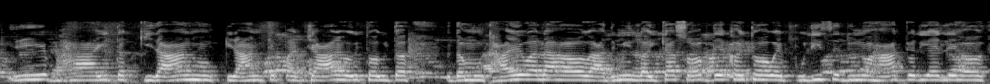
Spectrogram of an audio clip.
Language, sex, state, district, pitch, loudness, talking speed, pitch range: Bajjika, male, Bihar, Vaishali, 205 Hz, -13 LUFS, 165 wpm, 195-210 Hz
